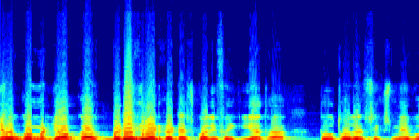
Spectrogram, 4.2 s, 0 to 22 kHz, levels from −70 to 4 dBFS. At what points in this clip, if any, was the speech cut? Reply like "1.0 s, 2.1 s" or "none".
none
